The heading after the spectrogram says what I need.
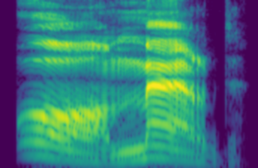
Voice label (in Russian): Spy jeers; «Ооо, merde.»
